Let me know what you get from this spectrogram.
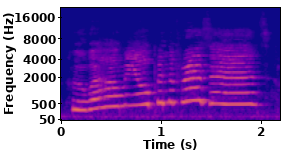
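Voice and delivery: very high, loud singsong sweetness; exaggeratedly sweet. A narrator's reading. Elf asking who will open presents, pointedly sweet. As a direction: lay the sweetness on thick, way up high. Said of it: "her voice was as sweet as ever".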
